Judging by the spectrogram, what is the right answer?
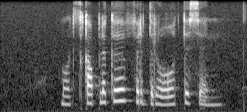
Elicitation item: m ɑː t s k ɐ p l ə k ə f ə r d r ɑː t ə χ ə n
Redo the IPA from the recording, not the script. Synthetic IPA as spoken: m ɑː t s k ɐ p l ə k ə f ə r d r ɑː t ə s ə n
